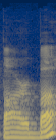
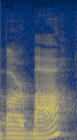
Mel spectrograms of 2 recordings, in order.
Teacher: Barbacoa so we would have just that back pulled back R we would change this second a to a schwa sound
